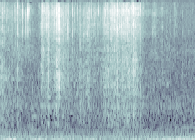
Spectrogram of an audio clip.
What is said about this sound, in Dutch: Ik hou van folies. Ik pak hem nu mooi in en dan eh, kan mijn kind hem mooi uitpakken later.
